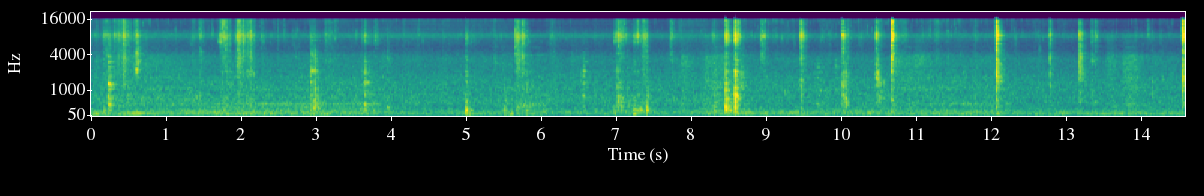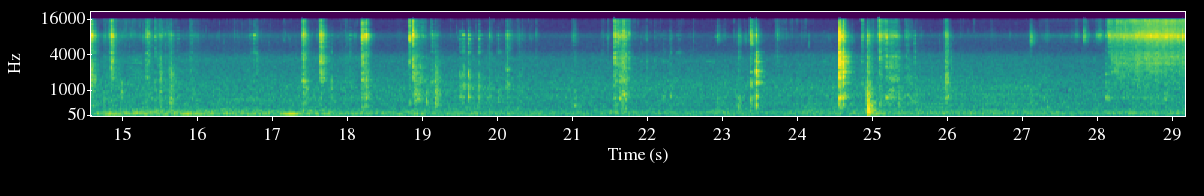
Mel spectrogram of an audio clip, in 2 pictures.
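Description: A metal spoon clinking and knocking irregularly against a stainless steel pot as cabbage is stirred in water. Near the end, sizzling starts as chopped red chilies and garlic go into hot oil in a frying pan.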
